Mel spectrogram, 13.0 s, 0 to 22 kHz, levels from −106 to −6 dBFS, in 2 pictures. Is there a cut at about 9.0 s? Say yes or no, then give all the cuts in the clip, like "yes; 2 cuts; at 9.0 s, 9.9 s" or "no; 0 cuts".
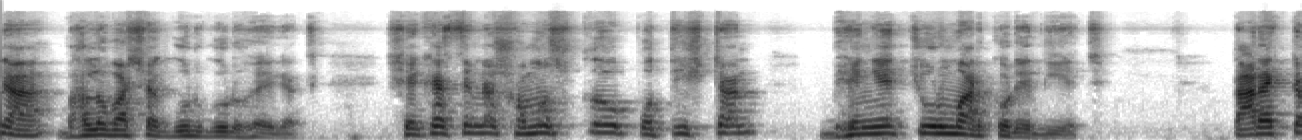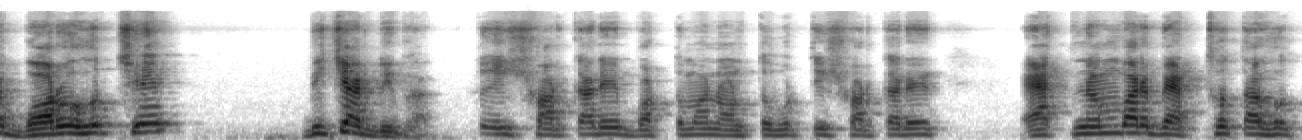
yes; 1 cut; at 9.0 s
